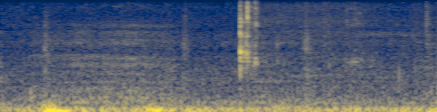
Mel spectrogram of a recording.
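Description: Quiet handling sounds as an egg is emptied from its shell into a saucepan of melted butter: a soft low thump, then one sharp click just after a second in.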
